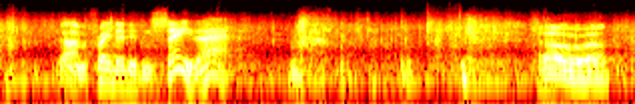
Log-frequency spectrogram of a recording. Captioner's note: chuckles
